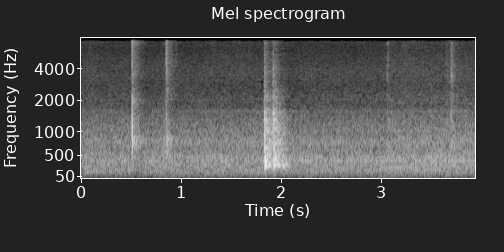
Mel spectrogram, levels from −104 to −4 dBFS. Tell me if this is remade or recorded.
remade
